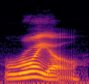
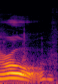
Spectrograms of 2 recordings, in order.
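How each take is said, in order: First: The word is said in a standard accent. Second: The word is said in a regional accent. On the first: "There you go" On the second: "how to say it with my accent"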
